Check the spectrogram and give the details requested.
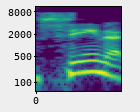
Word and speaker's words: Cena: Is that pronounced Cena? Cena.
